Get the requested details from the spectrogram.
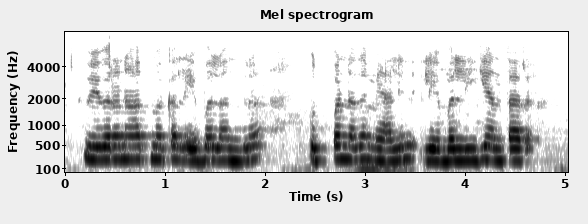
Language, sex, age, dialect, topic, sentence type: Kannada, female, 25-30, Dharwad Kannada, banking, statement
